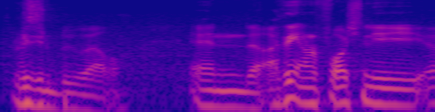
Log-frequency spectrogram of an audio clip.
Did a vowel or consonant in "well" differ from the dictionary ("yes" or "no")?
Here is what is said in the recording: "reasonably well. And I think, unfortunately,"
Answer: no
